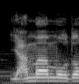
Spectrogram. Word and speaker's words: 야마모토: 야마모토 제독 의 모습입니다 일본에서는 야 마모도 라고 발음 하므로 저도 여기서 야 마모도 라고 합니다 도꾜 나도 유다 자동차를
